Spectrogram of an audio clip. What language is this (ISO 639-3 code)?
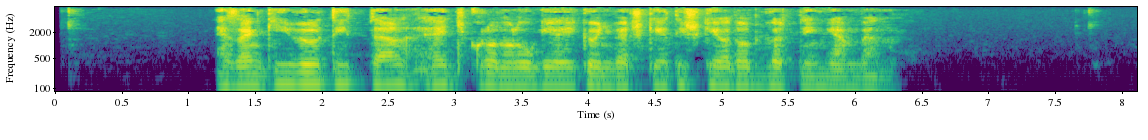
hun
